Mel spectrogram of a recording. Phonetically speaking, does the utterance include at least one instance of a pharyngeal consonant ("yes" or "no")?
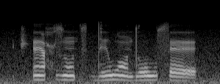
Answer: yes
